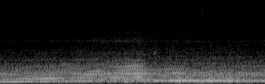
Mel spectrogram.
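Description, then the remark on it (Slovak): A car engine revs steadily while driving on city streets, its pitch rising and then dropping, with a couple of faint exhaust pops cutting in near the end. No voices, just continuous engine noise. “a na jednotke to nejde, počkaj, ale toto je skvelá vec, kvôli ktorej by som si to no, kúpil. Strelba do výfuku.”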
